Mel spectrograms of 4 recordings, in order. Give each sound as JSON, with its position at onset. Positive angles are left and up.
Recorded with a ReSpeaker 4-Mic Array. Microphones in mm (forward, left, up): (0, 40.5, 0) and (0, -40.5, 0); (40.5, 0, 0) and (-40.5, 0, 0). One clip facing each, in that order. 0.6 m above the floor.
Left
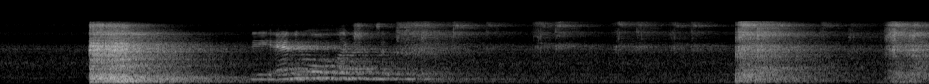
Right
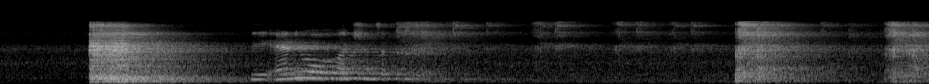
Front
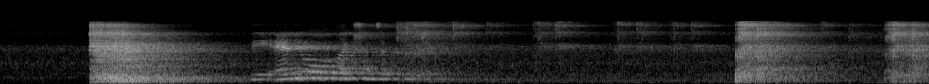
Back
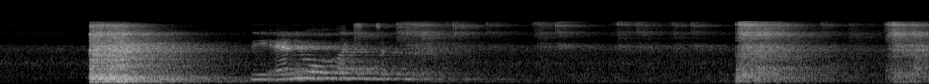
{"t": 0.9, "sound": "an explosion", "azimuth_deg": 175, "distance_m": 1.3}
{"t": 2.5, "sound": "a woman speaking", "azimuth_deg": -105, "distance_m": 1.3}
{"t": 4.0, "sound": "scissors", "azimuth_deg": -25, "distance_m": 3.0}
